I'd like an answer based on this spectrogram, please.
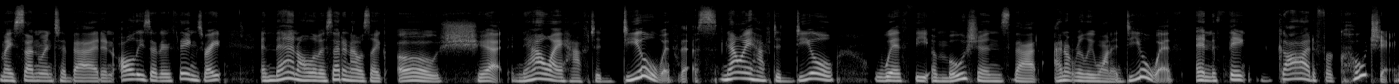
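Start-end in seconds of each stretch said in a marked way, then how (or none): none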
